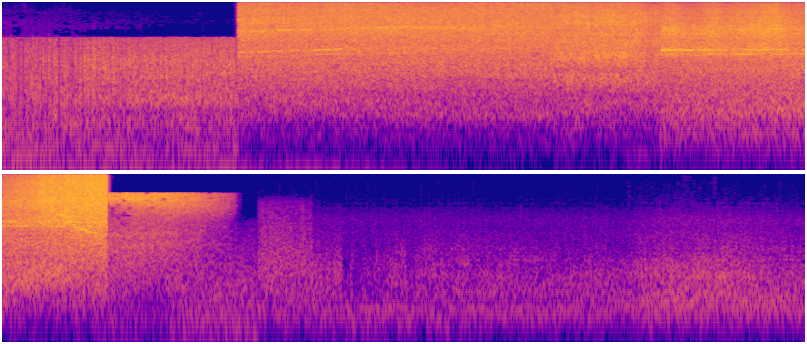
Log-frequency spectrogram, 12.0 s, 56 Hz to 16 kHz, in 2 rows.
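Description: F-35B jet engine at high power during a short takeoff roll, a loud rushing noise with a high whine that builds and then cuts off abruptly about seven seconds in. Fainter, steadier jet noise follows as the aircraft climbs away.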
